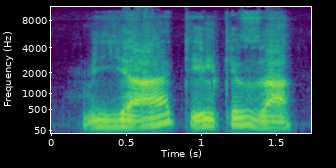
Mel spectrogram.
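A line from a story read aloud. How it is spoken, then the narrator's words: Growled. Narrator (Ukrainian): прогарчав Дикозор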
